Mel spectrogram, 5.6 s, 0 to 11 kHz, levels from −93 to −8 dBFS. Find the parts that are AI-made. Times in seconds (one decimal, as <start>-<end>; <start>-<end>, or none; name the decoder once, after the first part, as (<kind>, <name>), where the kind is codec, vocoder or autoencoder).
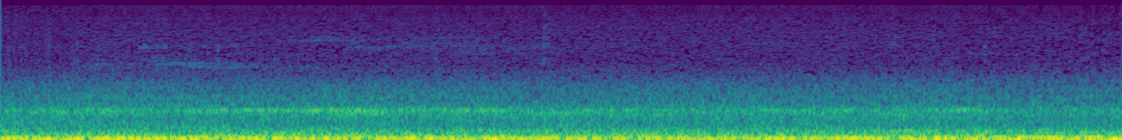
4.8-5.6 (vocoder, WaveNeXt)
